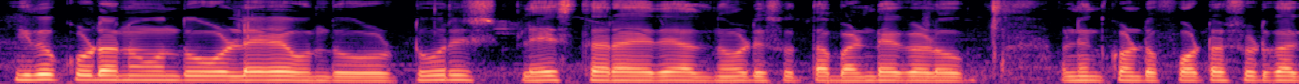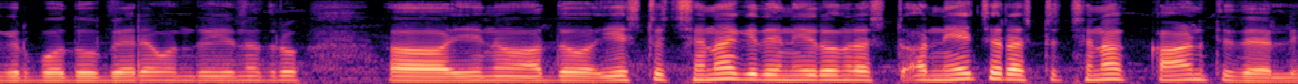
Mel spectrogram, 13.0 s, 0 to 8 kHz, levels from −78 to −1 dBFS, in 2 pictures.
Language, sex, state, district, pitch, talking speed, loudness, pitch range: Kannada, female, Karnataka, Shimoga, 150 Hz, 145 wpm, -17 LUFS, 140-165 Hz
